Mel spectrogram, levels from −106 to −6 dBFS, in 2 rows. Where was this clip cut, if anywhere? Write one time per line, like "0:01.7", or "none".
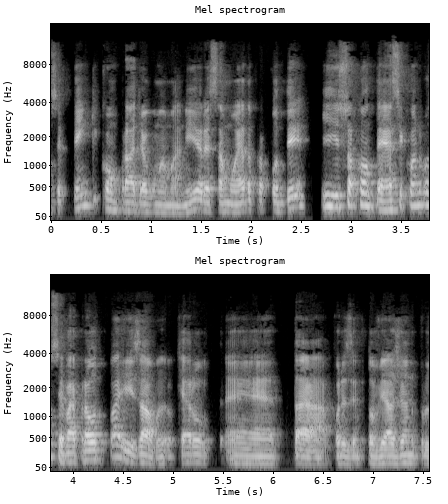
0:02.6
0:05.4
